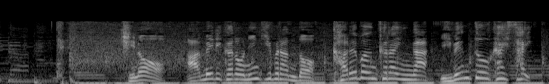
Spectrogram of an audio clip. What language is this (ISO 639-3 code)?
jpn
